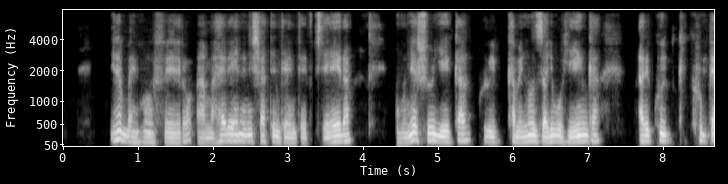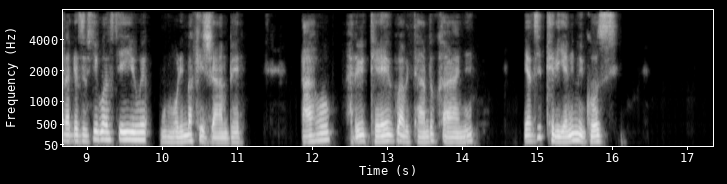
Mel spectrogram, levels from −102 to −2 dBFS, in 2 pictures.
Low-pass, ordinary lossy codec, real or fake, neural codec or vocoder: 7.2 kHz; AAC, 48 kbps; fake; codec, 16 kHz in and 24 kHz out, 1.1 kbps, FireRedTTS-2 codec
